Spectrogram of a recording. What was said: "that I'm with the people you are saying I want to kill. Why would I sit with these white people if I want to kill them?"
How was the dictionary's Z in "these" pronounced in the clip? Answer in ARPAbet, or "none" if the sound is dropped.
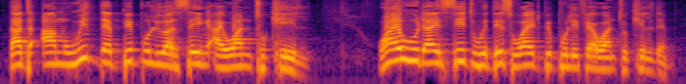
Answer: S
